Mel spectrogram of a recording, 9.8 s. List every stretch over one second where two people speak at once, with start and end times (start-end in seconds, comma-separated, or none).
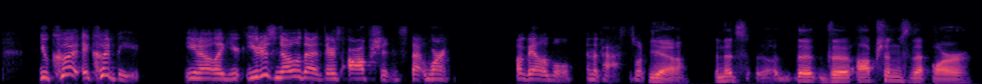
none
